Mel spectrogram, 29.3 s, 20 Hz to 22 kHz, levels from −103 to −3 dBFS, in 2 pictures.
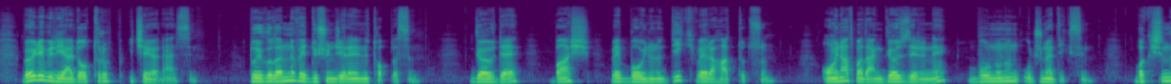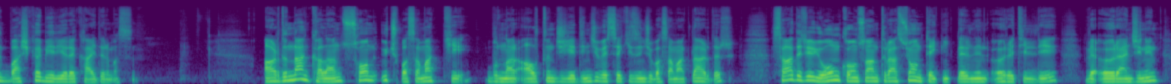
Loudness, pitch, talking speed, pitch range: -30 LUFS, 120 Hz, 95 wpm, 115-130 Hz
